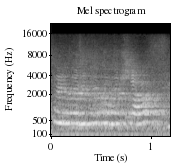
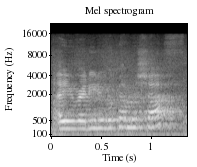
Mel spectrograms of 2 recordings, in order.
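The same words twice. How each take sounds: First: Higher, fast, pumped-up ask; hyped-up repeat. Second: Said in the usual way. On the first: Shown as a demonstration. Hyping her friend up for the cooking class. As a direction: hype it like a host.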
